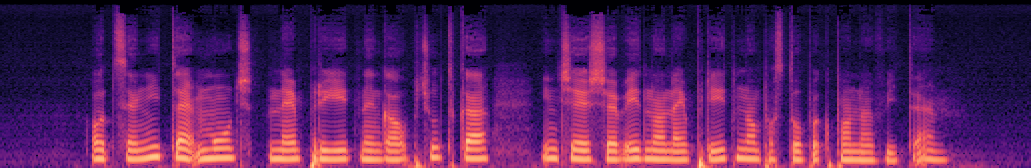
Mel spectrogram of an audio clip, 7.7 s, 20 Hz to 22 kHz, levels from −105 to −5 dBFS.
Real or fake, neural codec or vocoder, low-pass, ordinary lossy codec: fake; autoencoder, 48 kHz, 32 numbers a frame, DAC-VAE, trained on Japanese speech; 19.8 kHz; MP3, 96 kbps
